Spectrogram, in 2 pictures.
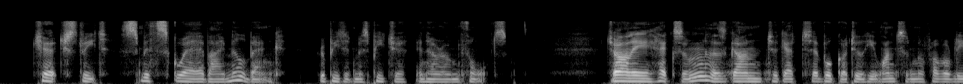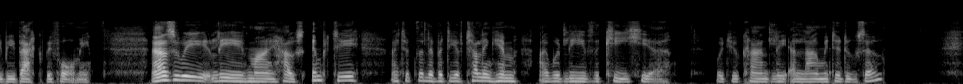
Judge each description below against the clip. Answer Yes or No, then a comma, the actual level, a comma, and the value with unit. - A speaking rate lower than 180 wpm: No, average, 185 wpm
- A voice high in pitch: No, low, 135 Hz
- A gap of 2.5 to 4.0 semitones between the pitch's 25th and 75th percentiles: Yes, average, 2.9 semitones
